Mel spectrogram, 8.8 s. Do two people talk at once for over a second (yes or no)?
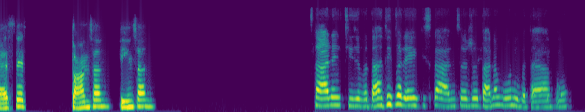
no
